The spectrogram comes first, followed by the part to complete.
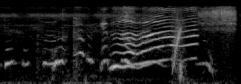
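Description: A high-pitched voice whimpering in short bits, then breaking into a louder, wavering wail about halfway through that rises in pitch near the end.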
